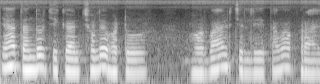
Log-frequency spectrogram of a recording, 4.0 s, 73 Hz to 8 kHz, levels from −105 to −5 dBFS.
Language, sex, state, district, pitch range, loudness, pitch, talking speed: Hindi, male, Jharkhand, Sahebganj, 140-175 Hz, -17 LUFS, 150 Hz, 165 wpm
